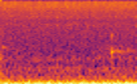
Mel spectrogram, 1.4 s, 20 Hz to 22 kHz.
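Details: 2004 Infiniti G35 that cranked but would not start (codes P0430, P0335, P0345) and was possibly flooded by repeated cranking, running after the faulty bank 1 camshaft sensor was replaced: a smooth, even low idle with a regular beat and no misses. Normal idle.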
